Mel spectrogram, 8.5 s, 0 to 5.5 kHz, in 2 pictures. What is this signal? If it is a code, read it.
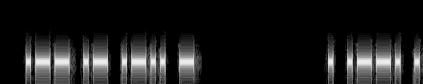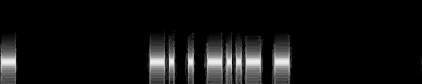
Morse code, heard as a keyed tone, about 25 wpm, 550 Hz. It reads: WALT EPA NEXT
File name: Ultimate Word List / 25WPM Ultimate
